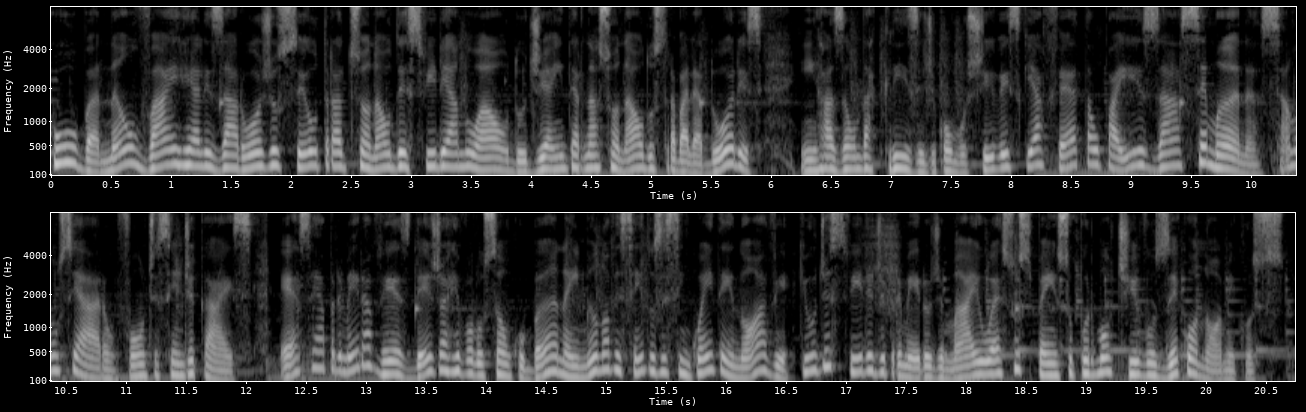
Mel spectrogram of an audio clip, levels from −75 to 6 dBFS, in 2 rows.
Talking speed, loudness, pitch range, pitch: 155 wpm, -23 LUFS, 145-200 Hz, 175 Hz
